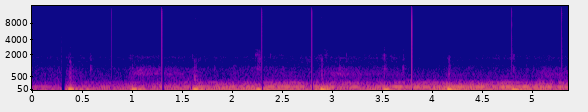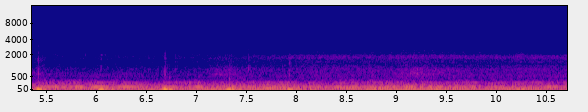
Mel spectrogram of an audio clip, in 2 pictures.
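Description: Steady low rumble of a vehicle driving over sand, heard muffled through a GoPro housing, with sharp knocks every half second or so as it jolts.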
